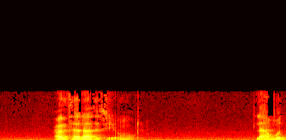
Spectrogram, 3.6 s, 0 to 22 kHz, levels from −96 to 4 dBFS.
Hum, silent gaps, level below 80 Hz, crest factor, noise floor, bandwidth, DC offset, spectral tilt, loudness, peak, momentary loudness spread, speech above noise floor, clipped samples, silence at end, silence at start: none; none; -44 dBFS; 22 dB; -43 dBFS; 8 kHz; under 0.1%; -5 dB/octave; -20 LUFS; -2 dBFS; 21 LU; 24 dB; under 0.1%; 0 s; 0.2 s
